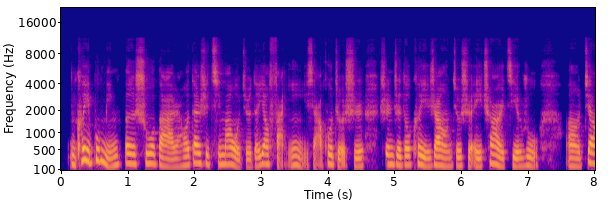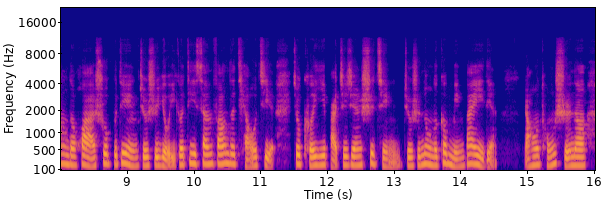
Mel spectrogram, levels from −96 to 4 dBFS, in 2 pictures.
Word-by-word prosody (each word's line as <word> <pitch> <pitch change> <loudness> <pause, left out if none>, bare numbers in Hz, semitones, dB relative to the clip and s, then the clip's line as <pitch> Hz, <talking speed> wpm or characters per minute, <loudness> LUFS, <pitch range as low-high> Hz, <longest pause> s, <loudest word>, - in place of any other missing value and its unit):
你 185 - +1
可 265 +9 +7
以 250 - +6
不 245 +4 +3
明白 195 -1 +1
说 200 0 +2
吧， 155 -7 +1
然 150 +1 -4
后 170 +1 +2
但 210 +3 +5
是 200 -1 -3
起 190 0 -5
码 190 0 +1
我 170 -6 +3
觉 140 +1 -4
得， 160 - -1
要 195 +1 +3
反 190 - -5
映 170 -2 -3
一 - - -10
下， - - -5
或 195 - +2
者 180 - -1
是 155 +1 -2 0.2
甚 190 -1 -1
至 180 -2 +2
都 175 +1 +5
可 190 +1 +2
以 160 -3 +2
让 155 -1 +3
就 160 0 -1
是 160 - -2
HR 155 +3 +1
介 150 +1 -1
入。 155 +1 -3 0.4
嗯， 155 -2 -1
这 225 - +3
样 200 -2 +2
的 175 -1 +1
话， 165 -3 +1
说 200 +6 -1
不 190 -2 -4
定 180 -6 0
就 165 0 0
是 165 0 0
有 150 -3 +1
一 - - -2
个 180 - +3
第 200 +3 -1
三 195 0 0
方 200 +1 +1
的 195 - 0
调 190 -3 -4
解， 165 - -3 0.3
就 190 - +3
可 175 -3 0
以 175 +1 +1
把 180 - -2
这 175 - -3
件 170 0 0
事 205 +3 -2
情， 155 -6 -7
就 160 -3 -1
是 165 +1 -4
弄 190 0 0
得 165 - +1
更 210 +5 -1
明 155 -3 -3
白 195 +2 0
一 175 -6 +1
点。 - - -5 0.4
然 - - -3
后 175 +2 0
同 175 0 -4
时 155 -6 -1
呢， 165 0 +1
175 Hz, 290 characters per minute, -22 LUFS, 160-195 Hz, 0.4 s, 可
